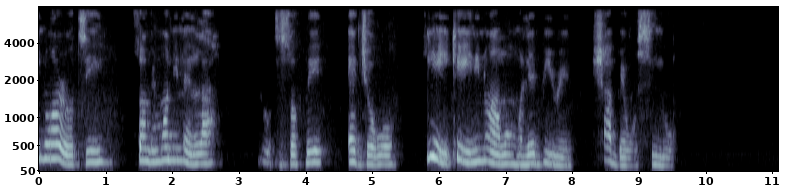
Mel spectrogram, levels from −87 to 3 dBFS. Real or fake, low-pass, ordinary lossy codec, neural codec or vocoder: fake; 7.2 kHz; MP3, 48 kbps; vocoder, 22.05 kHz, 80 mel bands, HiFi-GAN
